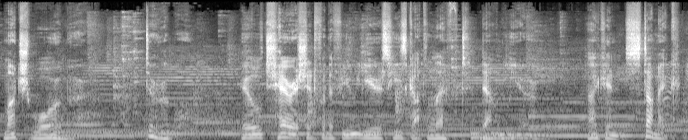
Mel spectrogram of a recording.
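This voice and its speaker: A man's voice: sits low, steady tone, takes it slowly. A man playing a wary, brooding general who narrates his own fantasy tale with a wry, literary turn. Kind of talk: scripted first-person fantasy narration. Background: music.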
